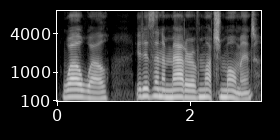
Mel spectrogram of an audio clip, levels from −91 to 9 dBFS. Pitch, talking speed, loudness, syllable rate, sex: 170 Hz, 175 wpm, -17 LUFS, 4.3 syllables/s, female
